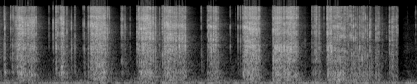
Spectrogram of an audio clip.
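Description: Gloved hands press long yellow and black nylon hook-and-loop (Velcro) strips of flat fabric tape together and rip them apart repeatedly. Each pull makes a crunchy, bright, rasping tear, separated by short quiet gaps, with almost no low end.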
